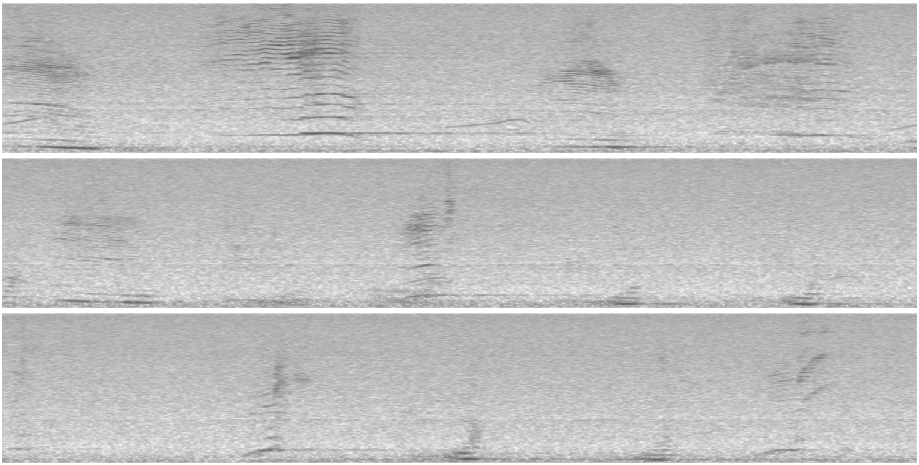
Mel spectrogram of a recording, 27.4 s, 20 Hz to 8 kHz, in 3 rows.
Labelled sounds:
0.0	0.7	humpback whale, 0.80 to 2.5 kHz
2.1	3.6	humpback whale, 0.80 to 5.8 kHz
5.4	6.1	humpback whale, 1.5 to 2.6 kHz
7.5	8.4	humpback whale, 0.96 to 4.2 kHz
9.7	10.2	humpback whale, 2.0 to 2.3 kHz
13.1	13.5	humpback whale, 1.7 to 2.2 kHz
20.9	21.2	humpback whale, 1.4 to 2.1 kHz
26.0	26.6	humpback whale, 1.2 to 2.2 kHz

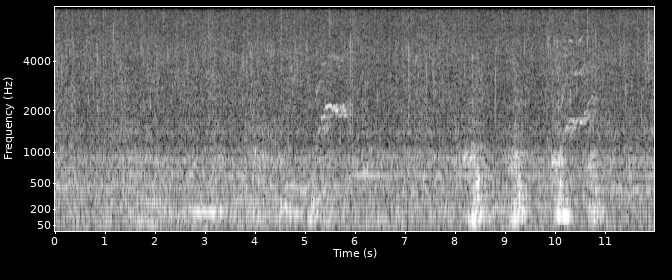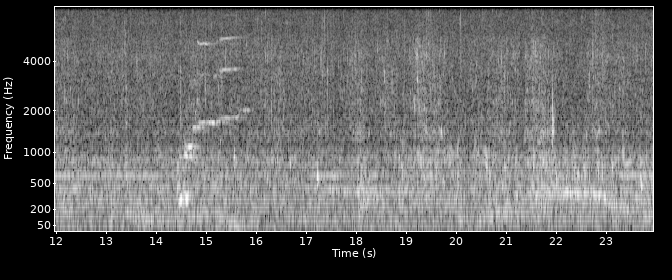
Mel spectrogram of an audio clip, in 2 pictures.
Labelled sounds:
5.3	5.9	humpback whale, 1.4 to 4.3 kHz
8.1	8.4	humpback whale, 0.78 to 1.1 kHz
10.2	10.9	humpback whale, 1.4 to 3.7 kHz
14.5	15.9	humpback whale, 0.88 to 5.5 kHz

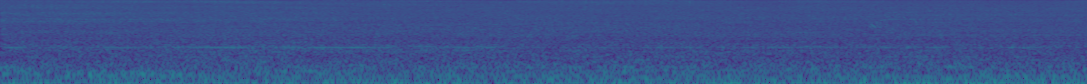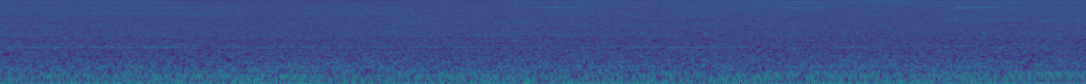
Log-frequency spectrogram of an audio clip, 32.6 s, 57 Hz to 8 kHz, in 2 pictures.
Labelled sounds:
30.5	31.3	killer whale, southern resident, 4.9 to 5.7 kHz

